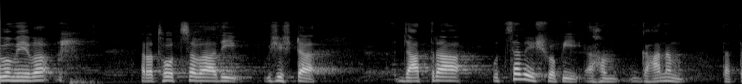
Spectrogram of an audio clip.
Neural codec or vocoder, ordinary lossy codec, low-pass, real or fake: none; none; none; real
